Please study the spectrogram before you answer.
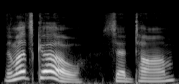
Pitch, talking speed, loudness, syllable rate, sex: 180 Hz, 170 wpm, -15 LUFS, 3.2 syllables/s, male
